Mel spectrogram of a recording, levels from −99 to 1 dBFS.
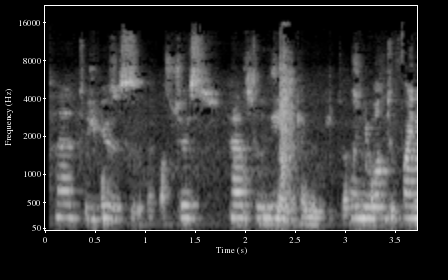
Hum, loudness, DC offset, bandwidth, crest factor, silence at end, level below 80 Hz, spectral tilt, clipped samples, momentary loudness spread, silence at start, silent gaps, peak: none; -24 LUFS; under 0.1%; 16 kHz; 24 dB; 0 s; -64 dBFS; -2 dB/octave; under 0.1%; 11 LU; 0.1 s; none; -2 dBFS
